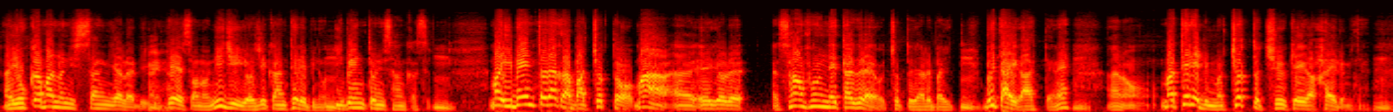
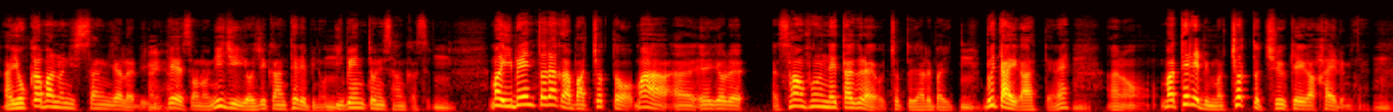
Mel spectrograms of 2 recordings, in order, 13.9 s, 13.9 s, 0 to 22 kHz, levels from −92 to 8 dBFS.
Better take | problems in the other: second | distortion; heavy; 6 dB below the speech

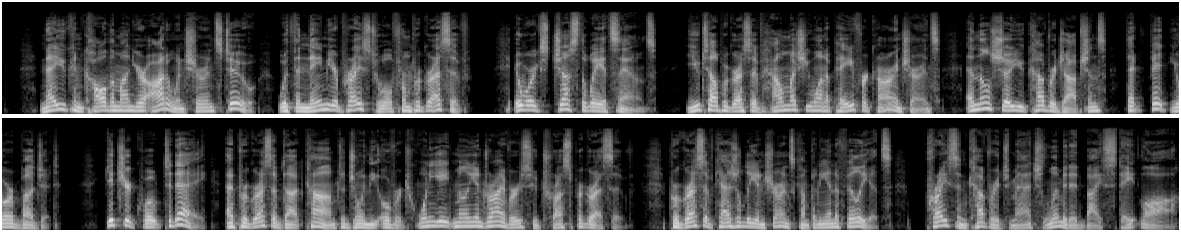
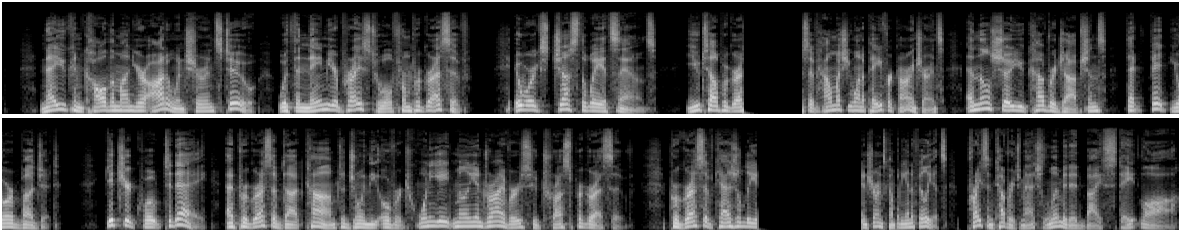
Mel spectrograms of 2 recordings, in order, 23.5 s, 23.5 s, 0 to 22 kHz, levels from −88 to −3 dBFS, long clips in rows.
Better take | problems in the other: first | audio freezing; at 7.5 s for 0.5 s and at 19 s for 1 s

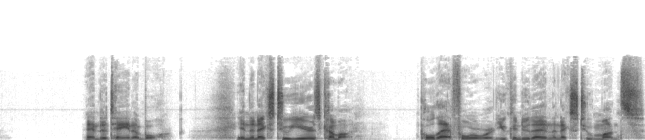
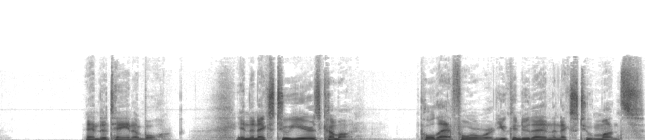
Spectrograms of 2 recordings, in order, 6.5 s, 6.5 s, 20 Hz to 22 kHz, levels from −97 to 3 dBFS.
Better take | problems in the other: second | thin; somewhat; fading below 450 Hz

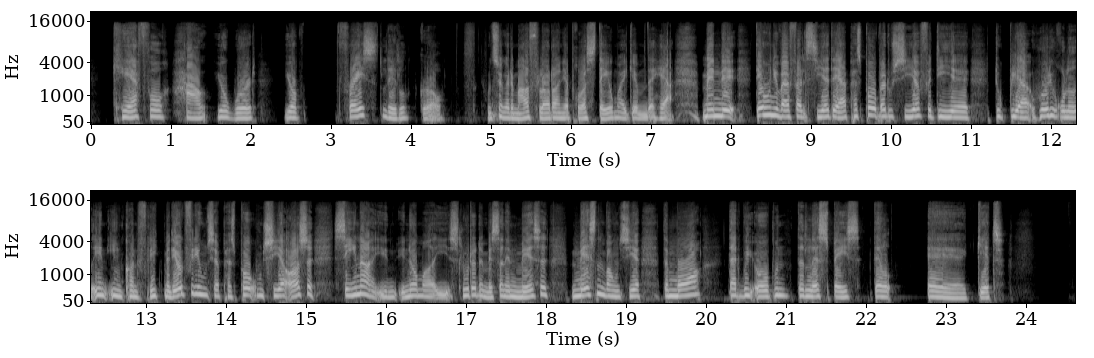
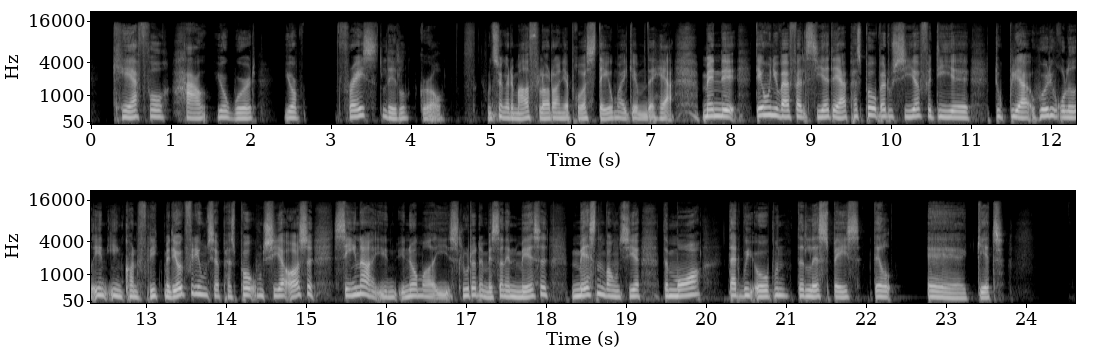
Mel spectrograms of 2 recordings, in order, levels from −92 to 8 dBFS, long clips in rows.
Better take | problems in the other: second | distortion; slight; 8% of the sound clipped

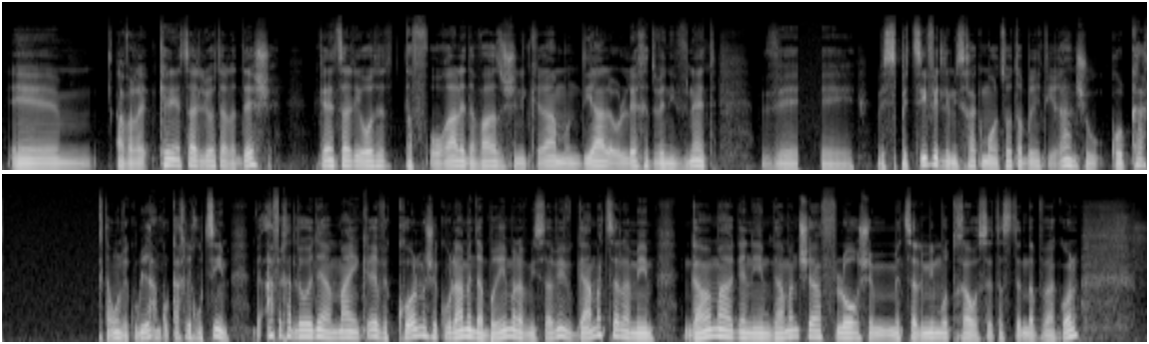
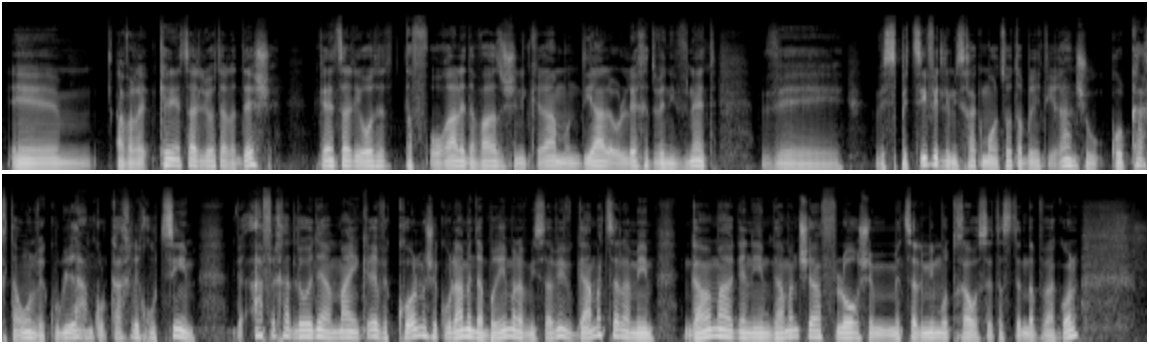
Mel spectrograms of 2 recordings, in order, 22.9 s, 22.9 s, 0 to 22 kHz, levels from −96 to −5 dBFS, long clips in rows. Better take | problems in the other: second | audio freezing; at 8 s and at 11 s for 1 s

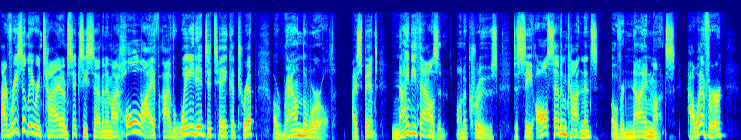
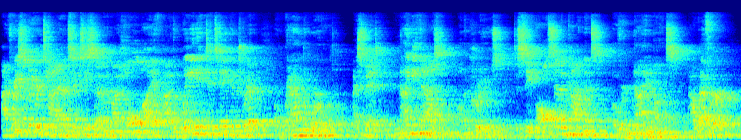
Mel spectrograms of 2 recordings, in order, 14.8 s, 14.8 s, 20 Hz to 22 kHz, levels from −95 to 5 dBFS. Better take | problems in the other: first | off-mic speech; far // room echo; strong; dies away in 2.7 s

